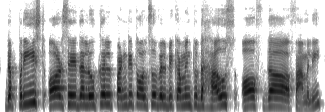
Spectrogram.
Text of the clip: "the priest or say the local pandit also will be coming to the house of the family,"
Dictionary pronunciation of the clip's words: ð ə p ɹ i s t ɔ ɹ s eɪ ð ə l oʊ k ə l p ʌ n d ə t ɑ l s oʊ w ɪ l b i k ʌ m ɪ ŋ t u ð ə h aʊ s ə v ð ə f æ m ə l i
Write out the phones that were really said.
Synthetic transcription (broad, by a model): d ə p ɹ i s t ɔ ɹ s eɪ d ə l oʊ k ə l p ʌ n d ə t ɑ l s oʊ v ɪ l b i k ʌ m ɪ ŋ t u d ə h aʊ s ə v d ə f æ m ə l i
